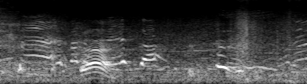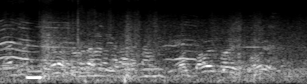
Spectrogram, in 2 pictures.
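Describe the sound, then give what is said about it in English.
Several children wail and sob for their parents at once while being mocked by Border Patrol agents, their high, strained voices overlapping continuously and loudly, with a murmur of other voices underneath; from a tape published by ProPublica. “The audio of children screaming and sobbing for their parents while being mocked by Border Patrol agents went viral.”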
